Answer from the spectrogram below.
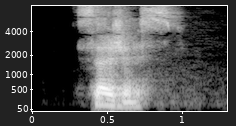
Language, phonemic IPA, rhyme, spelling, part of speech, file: French, /sa.ʒɛs/, -ɛs, sagesse, noun, LL-Q150 (fra)-sagesse.wav
- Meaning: 1. wisdom, reason, sense 2. prudence 3. foresight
